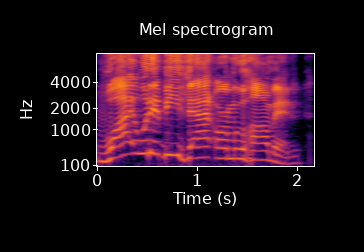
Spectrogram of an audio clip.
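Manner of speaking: hammed-up disbelief; mock indignation. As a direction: act offended at the question. Mock outrage at his own joke.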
